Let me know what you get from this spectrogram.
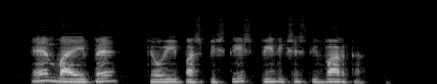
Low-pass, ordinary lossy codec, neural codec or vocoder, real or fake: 10.8 kHz; AAC, 32 kbps; none; real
